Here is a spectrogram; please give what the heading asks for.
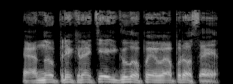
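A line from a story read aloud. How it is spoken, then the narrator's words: Snarl. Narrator (Russian): рыкнул на него Черномор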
